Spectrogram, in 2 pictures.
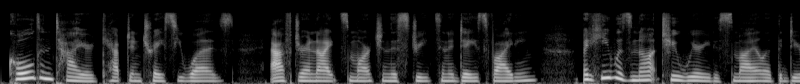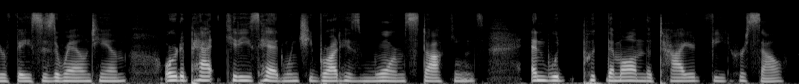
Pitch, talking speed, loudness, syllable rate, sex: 170 Hz, 190 wpm, -22 LUFS, 4.6 syllables/s, female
